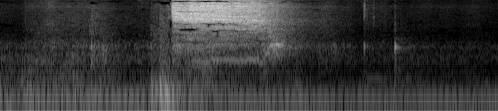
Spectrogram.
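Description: A short, sharp hiss of breath from a man, about half a second long, roughly a second in, over a faint steady low hum.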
